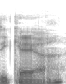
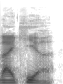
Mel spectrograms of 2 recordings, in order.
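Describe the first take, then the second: First: The name is said with Swedish pronunciation. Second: The name is said with American pronunciation. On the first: "the Swedish pronunciation, which is IKEA" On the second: "for everyone in this country, we we call it IKEA"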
